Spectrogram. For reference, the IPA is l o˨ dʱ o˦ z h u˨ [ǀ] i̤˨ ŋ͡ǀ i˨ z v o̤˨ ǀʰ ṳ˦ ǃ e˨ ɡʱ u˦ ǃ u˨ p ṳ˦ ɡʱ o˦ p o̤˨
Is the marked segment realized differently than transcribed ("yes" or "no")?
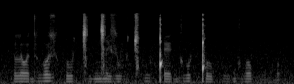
no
